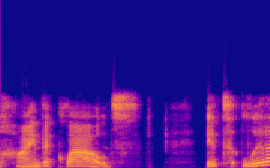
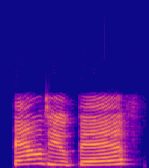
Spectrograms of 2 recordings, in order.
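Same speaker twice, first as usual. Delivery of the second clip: calling out; 8 semitones higher than usual. Acted. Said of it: "he called".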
